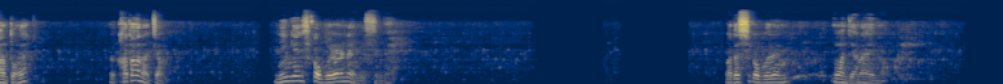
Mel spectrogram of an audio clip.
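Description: An elderly man speaks calmly in short phrases close to a microphone, with pauses.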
